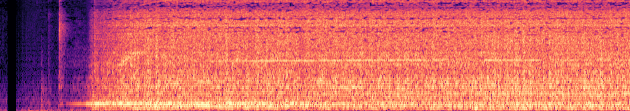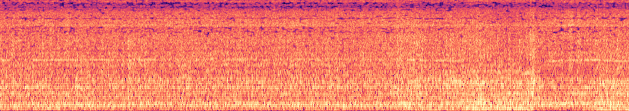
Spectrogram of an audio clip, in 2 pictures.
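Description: Kenwood Prospero food processor motor running with the grating disc, shredding beetroot fed down the feed tube. A click about a second in, then the motor starts and runs steadily with a low hum.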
